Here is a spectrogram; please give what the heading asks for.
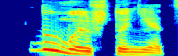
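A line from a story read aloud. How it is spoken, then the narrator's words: Said with joyless throaty laugh. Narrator (Russian): сказала девушка и засмеялась тем самым гортанным смехом, в котором не было веселья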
